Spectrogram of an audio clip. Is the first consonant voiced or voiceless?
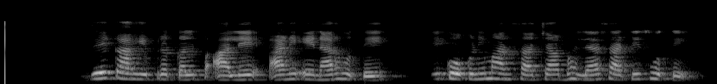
voiced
